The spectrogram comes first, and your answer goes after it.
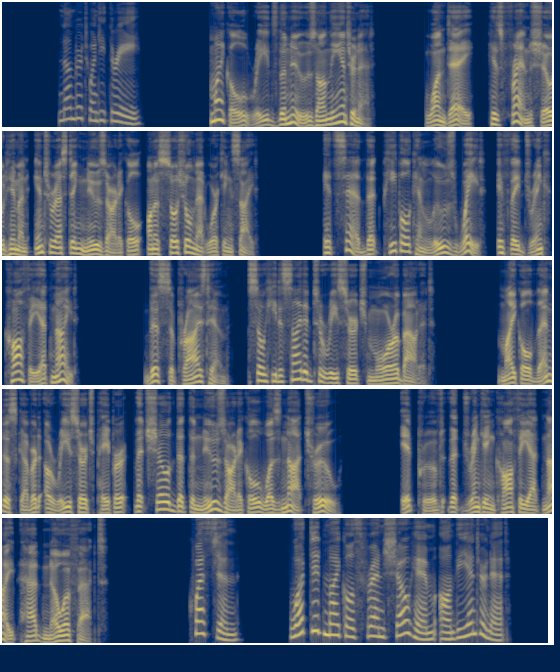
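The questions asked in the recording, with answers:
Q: What did Michael's friend show him on the internet?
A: An article saying drinking coffee at night helps you lose weight.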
